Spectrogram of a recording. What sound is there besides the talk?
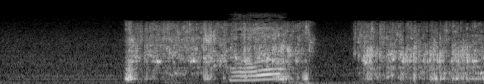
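toilet being flushed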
